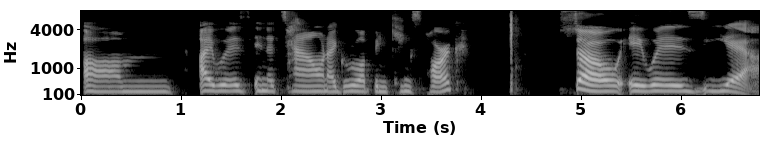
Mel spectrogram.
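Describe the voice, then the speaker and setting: A woman with a Spanish accent speaks very slowly in a medium pitch, her intonation flat and monotone, with long, frequent pauses. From Paraguay. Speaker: event MC, dancer and entrepreneur. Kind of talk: podcast interview.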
